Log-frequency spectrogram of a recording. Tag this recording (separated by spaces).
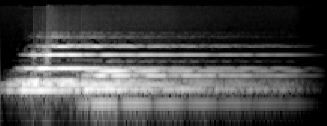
harp transformation set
